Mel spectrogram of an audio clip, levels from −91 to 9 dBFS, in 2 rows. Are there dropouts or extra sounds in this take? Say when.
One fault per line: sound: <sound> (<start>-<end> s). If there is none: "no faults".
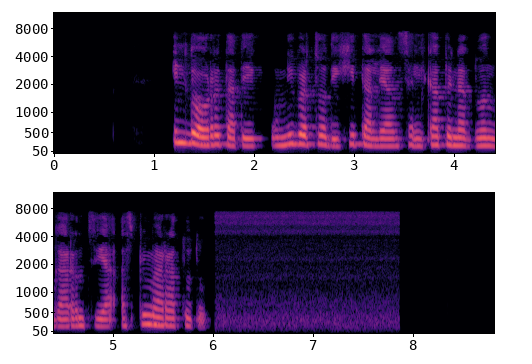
no faults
